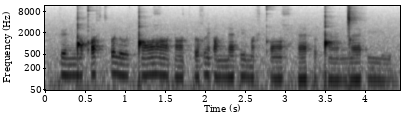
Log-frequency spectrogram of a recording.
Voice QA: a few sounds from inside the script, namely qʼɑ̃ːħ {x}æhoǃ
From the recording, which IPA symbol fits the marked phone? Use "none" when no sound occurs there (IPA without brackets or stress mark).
h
